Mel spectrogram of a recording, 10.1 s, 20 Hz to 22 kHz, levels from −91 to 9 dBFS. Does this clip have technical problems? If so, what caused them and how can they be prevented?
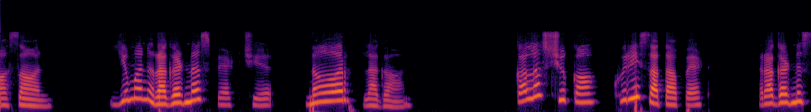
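Yes. Bit errors on an ADPCM link cause pops and rough bursts at 1.99 s, 3.86 to 3.94 s and 7.93 to 7.97 s. Each flipped bit corrupts the decoder's step size and predictor, so the damage rings on briefly. This wideband G.722 call's coding is clean apart from these errors. Prevent this with a cleaner radio or transmission link, plus error detection that conceals damaged frames.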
